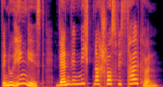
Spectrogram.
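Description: A woman's voice: sits high, sing-song, normal speed, a little mellow, pitched above the performer's own voice. A woman voicing a brash, protective young male companion who talks bluntly and interrupts. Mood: insistent.

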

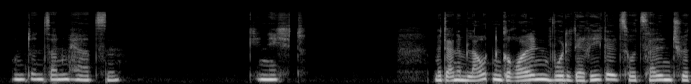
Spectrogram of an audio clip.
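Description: A woman narrating a story in a hushed voice that often drops to a whisper. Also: mid-range voice, husky, no room sound, clean studio sound. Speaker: audiobook narrator.

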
